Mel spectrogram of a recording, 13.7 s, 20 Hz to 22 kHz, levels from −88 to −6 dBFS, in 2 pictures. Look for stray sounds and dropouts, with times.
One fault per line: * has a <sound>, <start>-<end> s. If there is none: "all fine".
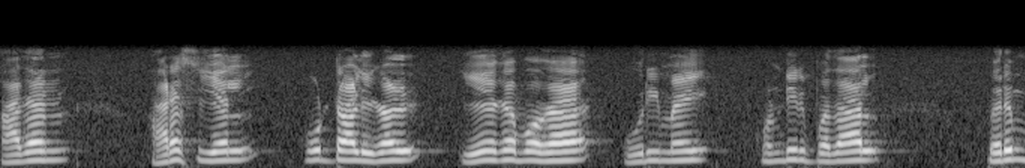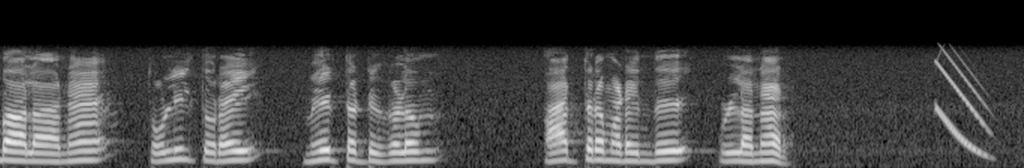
* has a chirp, 13.1-13.5 s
